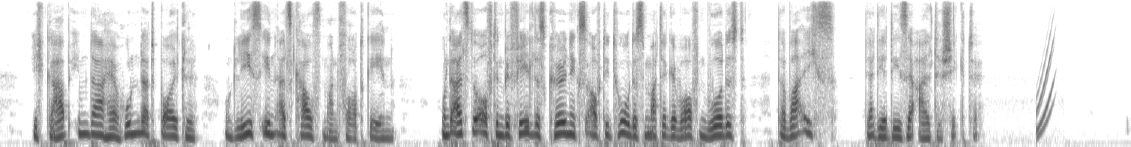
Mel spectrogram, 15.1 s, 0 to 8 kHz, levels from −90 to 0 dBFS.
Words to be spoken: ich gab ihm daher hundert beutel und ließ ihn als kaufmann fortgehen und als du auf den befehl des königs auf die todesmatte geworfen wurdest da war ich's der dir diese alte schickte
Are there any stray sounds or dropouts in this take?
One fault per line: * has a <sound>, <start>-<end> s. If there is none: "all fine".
* has a chirp, 13.8-14.1 s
